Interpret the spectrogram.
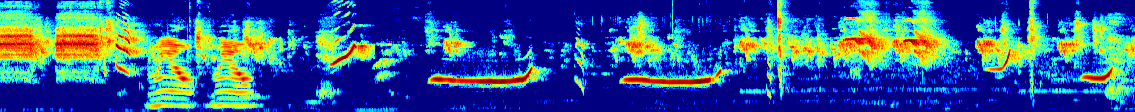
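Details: Pet Indian ringneck parakeet pair, male and female, making morning sounds and mimicking speech: quick meow-like harmonic notes, then several smooth whistles near one pitch that sweep upward at the end, mixed with raspy chatter.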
